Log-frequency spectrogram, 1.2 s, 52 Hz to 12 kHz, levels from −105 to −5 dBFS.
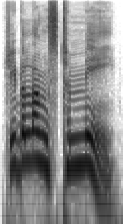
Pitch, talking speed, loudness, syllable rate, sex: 195 Hz, 195 wpm, -17 LUFS, 4.6 syllables/s, male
